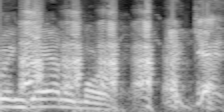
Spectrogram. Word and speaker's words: Inganamort: You're going to have to do it phonetically. I mean, anything it rhymes with is not anything I want to say. So let's just stick to Inganamort. Inganamort. If you say it quickly, that's usually my thing. You get it right once, and then we just say.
